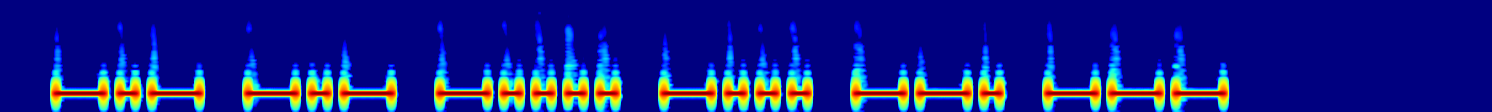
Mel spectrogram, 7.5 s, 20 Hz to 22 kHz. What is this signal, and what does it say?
Morse code, heard as a keyed tone, about 16 wpm, 700 Hz. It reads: KK6BGO
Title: USA Callsign DE Callsign - 6 Characters - 15wpm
